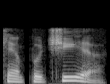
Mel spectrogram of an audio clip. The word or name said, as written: Kampuchea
